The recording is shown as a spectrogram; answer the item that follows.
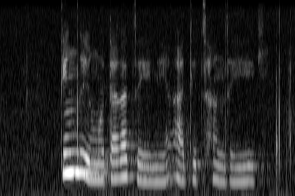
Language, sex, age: Swati, female, 21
